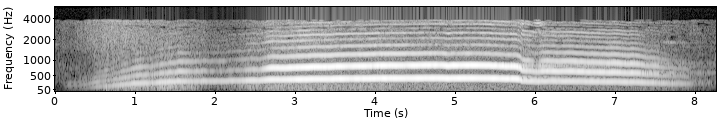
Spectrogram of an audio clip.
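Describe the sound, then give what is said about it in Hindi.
A factory siren winds up from a low growl to a loud, steady wail and holds there for several seconds. Its pitch drops slightly once before it winds down at the end. “Siren बजा दे हाँ siren बजा दो ठीक है siren बजा देते factory में siren बजता है”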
